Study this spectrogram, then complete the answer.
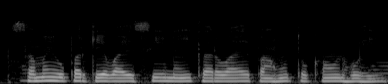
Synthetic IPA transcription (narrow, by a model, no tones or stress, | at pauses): sɐməjuːpəɾkeʋaːjsinɐɦĩkɐɾʋaːepaːɦũt̪okɔːnɦoːɦiː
